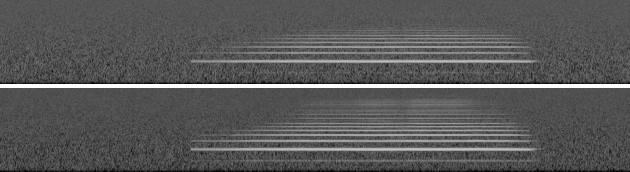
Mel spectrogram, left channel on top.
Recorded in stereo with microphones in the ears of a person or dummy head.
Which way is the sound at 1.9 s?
30° right (ahead or behind).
